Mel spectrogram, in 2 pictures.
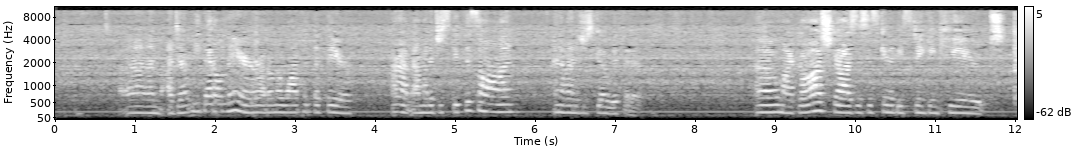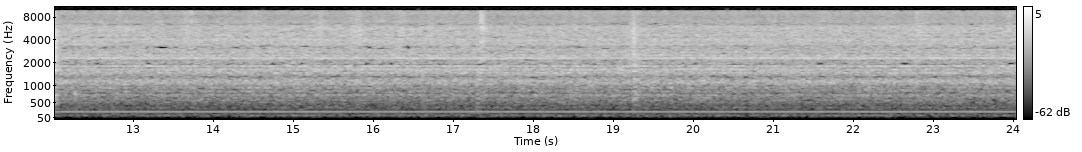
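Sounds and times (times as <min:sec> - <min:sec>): room hum and hiss: 0:00.0 - 0:24.0.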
